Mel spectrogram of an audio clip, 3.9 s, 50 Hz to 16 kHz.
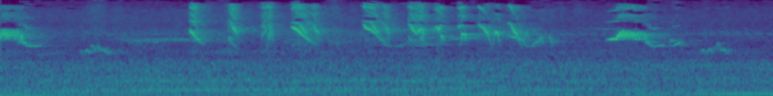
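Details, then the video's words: A caged, wild-caught Oriental magpie-robin, three seasons in captivity, sings in the morning: a run of fast, sharp high chirps and short whistled slurs over steady low background noise. "Chòe Than già rừng - 3 mùa lồng hót buổi sáng"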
